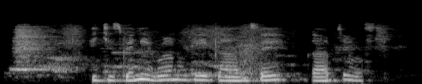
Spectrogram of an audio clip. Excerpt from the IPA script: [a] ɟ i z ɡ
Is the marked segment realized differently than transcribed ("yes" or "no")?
yes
